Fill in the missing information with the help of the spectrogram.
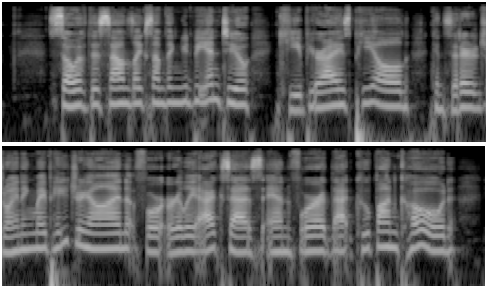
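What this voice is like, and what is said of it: Hoarse voice from a cold. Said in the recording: “I had a cold and was losing my voice”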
